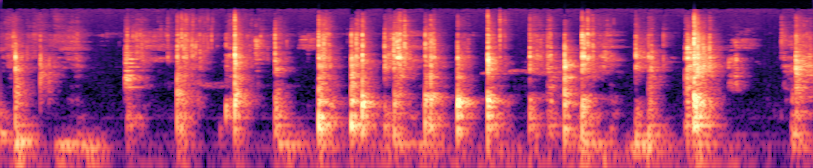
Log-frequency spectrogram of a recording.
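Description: A hand squelching marinated chicken pieces through thick besan (gram-flour) batter in a bowl: a quick run of wet squishes and slaps, about three a second, starting about a second in.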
